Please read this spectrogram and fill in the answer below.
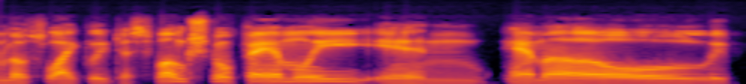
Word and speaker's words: Tamaulipas: Magdalena came from a poor and most likely dysfunctional family in Tamaulipas. How, Tamaulipas. yeah, how you pronounced it.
